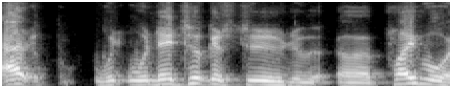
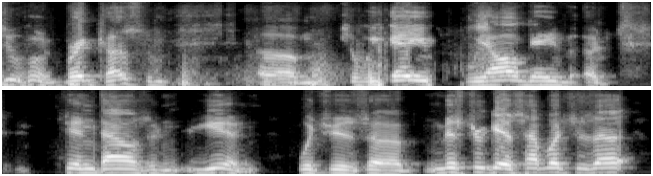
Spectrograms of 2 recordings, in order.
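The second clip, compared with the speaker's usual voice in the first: normal talking voice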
